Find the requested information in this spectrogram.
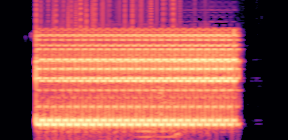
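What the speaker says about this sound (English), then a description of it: "So the ring is coming on this one." A simulated IP phone in Cisco Packet Tracer rings with a steady warbling electronic tone that lasts about two seconds. It is loud and clean, with no voices.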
